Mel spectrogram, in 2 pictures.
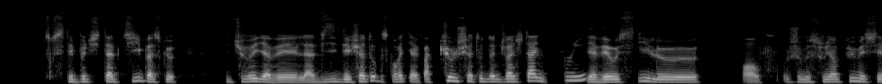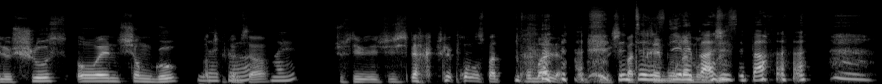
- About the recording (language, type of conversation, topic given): French, podcast, Quelle randonnée t’a fait changer de perspective ?
- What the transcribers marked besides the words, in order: laughing while speaking: "que je le"; laugh; laughing while speaking: "je sais pas"; laugh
